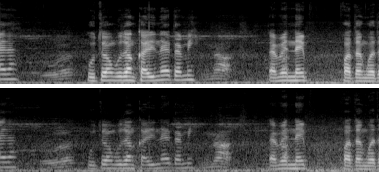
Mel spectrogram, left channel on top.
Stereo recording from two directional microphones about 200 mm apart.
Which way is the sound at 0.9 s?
55° left (ahead or behind).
